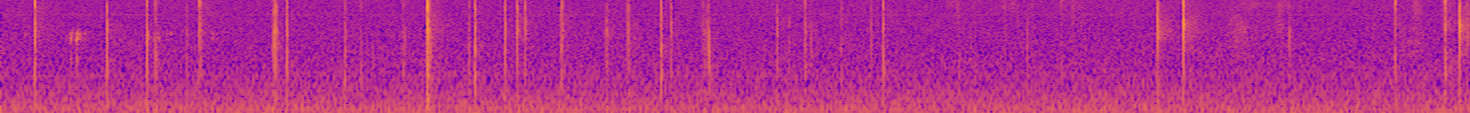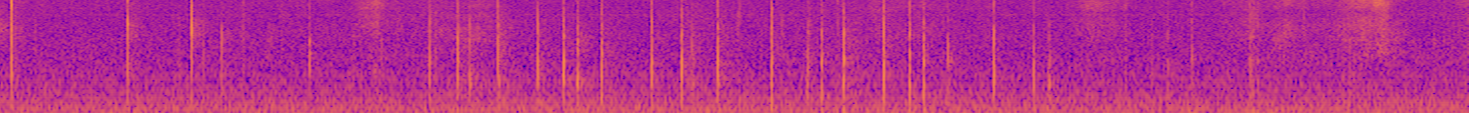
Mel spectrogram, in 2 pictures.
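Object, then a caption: Smartphone in a clear plastic case. A hand-sized smartphone with a glass screen, in a purple-tinted clear plastic case, is held close and tapped with long fingernails. Dozens of quiet, sharp, bright clicks come in irregular bursts over a low background hiss. Each tap dies away almost instantly.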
